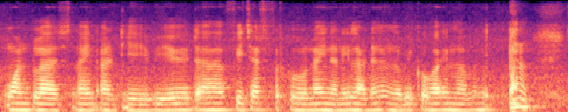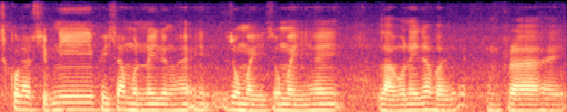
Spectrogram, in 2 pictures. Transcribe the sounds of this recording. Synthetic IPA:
wanplasnajnaɾtibidapʰit͡ʃaɾspʰɯɾkʰunajnaniladɯŋaŋɯbekʰowɦajmabaŋi | skolaɾsip̚nipʰejsamɯnːajzɯŋɦajzomajzomajɦaj | labɯnajzabaj | umpʰɾaɦaj

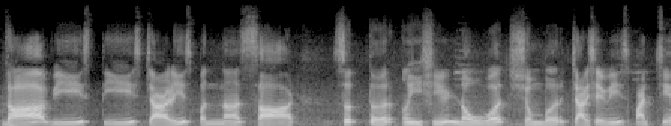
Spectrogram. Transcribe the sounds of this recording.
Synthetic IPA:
d̪ʱaʋiːst̪iːst͡ɕaɭiːspənːasːaʈʰ | sət̪ːəɾə̃jɕenəwːət͡sɕəmbəɾt͡ɕaɾɕeʋiːspãt͡ɕɕĩ

